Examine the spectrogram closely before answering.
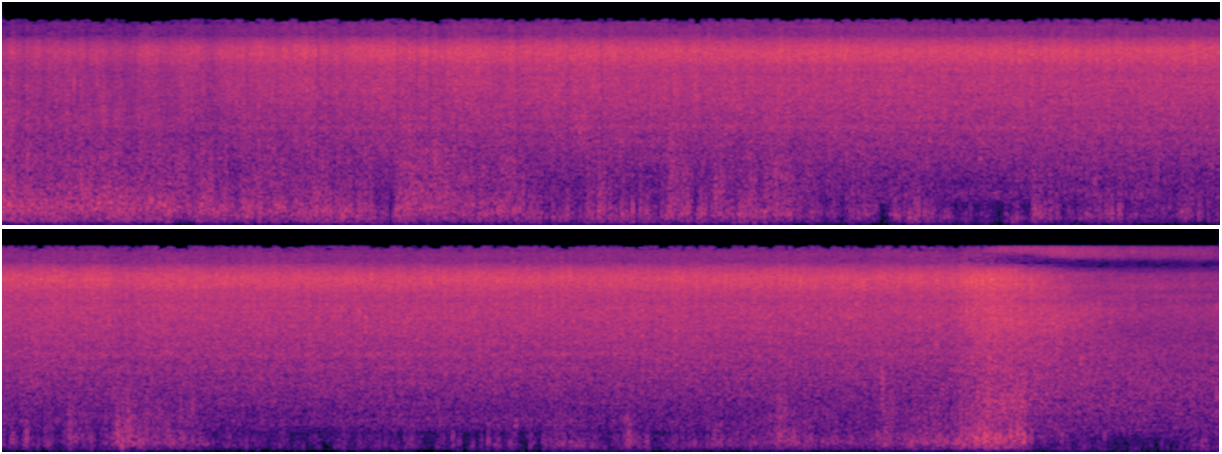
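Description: Wind buffeting the camera microphone in irregular gusts, a steady rushing noise with low rumbles, with one stronger gust near the end.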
